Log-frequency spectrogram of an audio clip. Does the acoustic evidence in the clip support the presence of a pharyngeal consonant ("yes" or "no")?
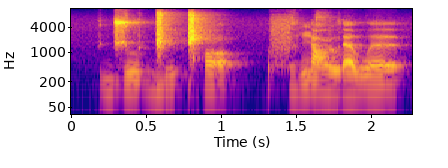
yes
